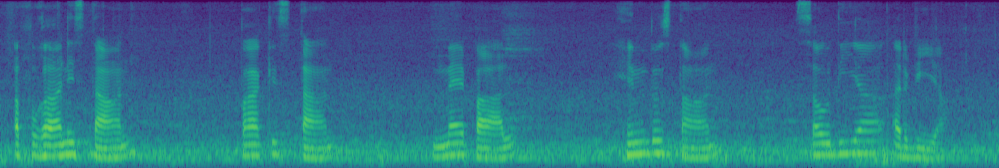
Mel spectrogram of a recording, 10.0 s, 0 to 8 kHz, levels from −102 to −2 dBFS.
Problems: constant background noise, low volume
